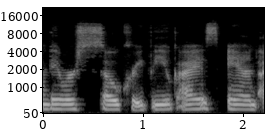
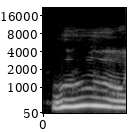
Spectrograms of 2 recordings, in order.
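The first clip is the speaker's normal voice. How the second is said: loud, high taunting ooh; mocking ooh; 6 semitones higher, 9 dB louder than usual. Mocking the guy's police threat with a loud ooh. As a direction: jeer at his threat.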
